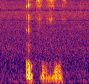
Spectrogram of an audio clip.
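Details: Elderly male Pomeranian sleeping indoors, kept at a relative's home in Japan: one short snort followed by a longer rumbling, low-pitched snoring breath, in a quiet room.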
